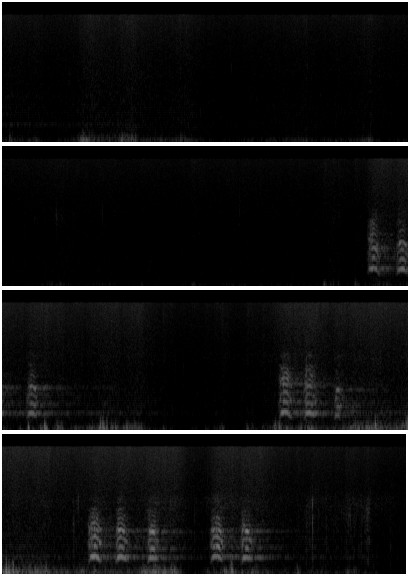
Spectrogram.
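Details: The dog Ackers Åndorra (Schampoo) amusing herself. After several seconds of quiet rustling, clusters of quick, high harmonic yelps break out in rapid runs, mixed with low thumping movement.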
